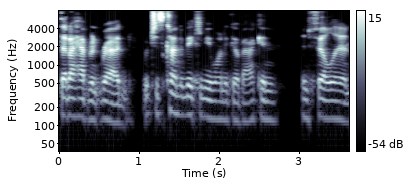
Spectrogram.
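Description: A woman speaks at a moderate pace. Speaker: podcast co-host. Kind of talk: casual chat about books. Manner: conversational, uses fillers.

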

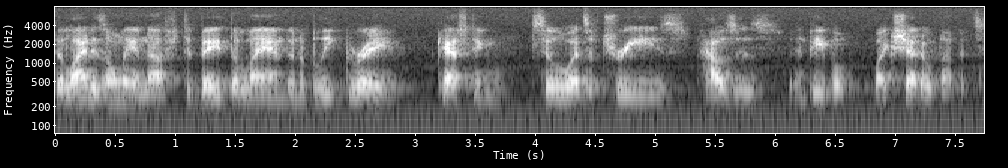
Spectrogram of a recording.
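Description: With music in the background, a man speaks at a moderate pace, his loudness swinging widely. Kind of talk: horror narration fiction.

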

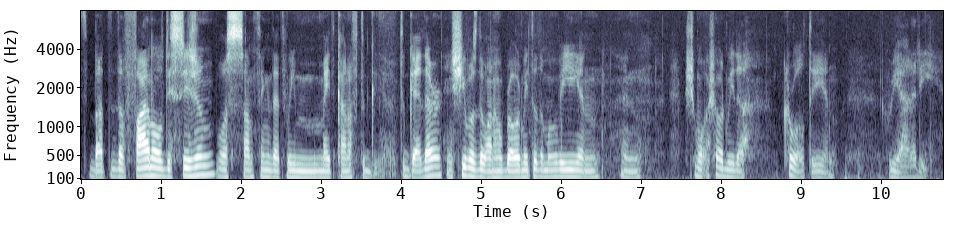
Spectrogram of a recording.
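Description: Here is a man at a medium pitch with fairly even intonation. He keeps a moderate pace. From Czech Republic, southern Moravia. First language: Czech. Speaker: electrical engineer. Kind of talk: casual interview. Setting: outdoors, hiking a snowy mountain trail. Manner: occasional stammers.

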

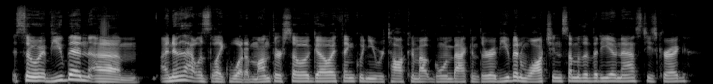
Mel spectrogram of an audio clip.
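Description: This man's voice sits fairly high and varies in pitch in an ordinary way, with hardly any pauses. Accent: northern US. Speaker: horror podcast host. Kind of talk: casual chat.

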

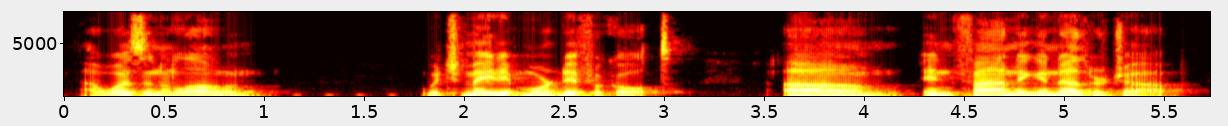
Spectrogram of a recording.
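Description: Speaking in a Louisiana accent, a man with a fairly low pitch uses monotone, flat intonation at a fairly slow pace with long, frequent pauses. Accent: US Southern (Louisiana). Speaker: accountant and business consultant. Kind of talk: interview conversation. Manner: laid back.

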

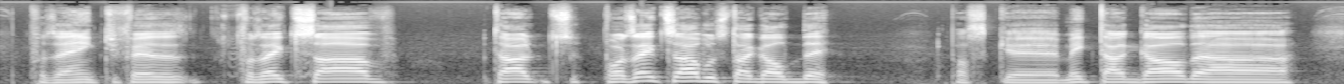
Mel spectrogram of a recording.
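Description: Over a very clean recording with a silent background, a man speaks at a fairly slow pace with a fairly high pitch. His intonation is fairly even, his loudness very even, and his pauses long and frequent. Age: 20s. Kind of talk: casual chat.

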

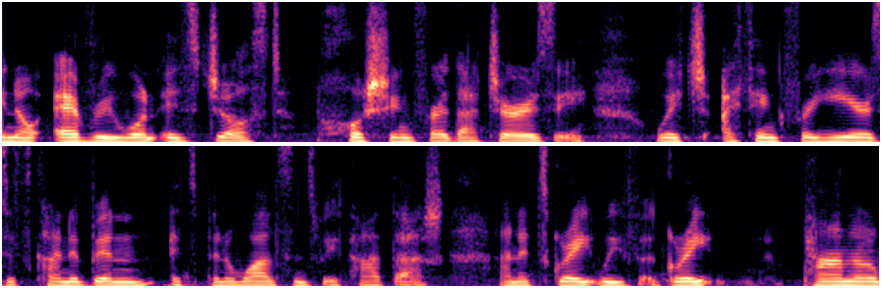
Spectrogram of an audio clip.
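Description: The speaker has an Irish accent and keeps a moderate pace. The intonation is monotone and flat. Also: woman. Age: 30s. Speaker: ladies Gaelic footballer. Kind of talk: post-match interview.

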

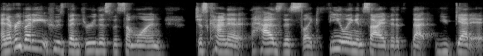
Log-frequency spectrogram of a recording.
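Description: Against a quiet background, a woman with a plain, everyday voice and an American accent speaks at a moderate pace and fairly low pitch, with ordinary pitch variation. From US Northeast, Massachusetts (Boston). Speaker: writer and mental health advocate. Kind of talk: interview.

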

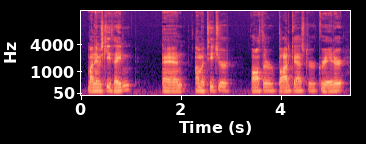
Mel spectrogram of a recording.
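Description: A man with a Texan accent, medium-pitched and fairly slow, with monotone, flat intonation. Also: very clean recording, silent background. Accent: Texan American. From Texas, San Antonio. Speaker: author and teacher. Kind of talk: casual monologue. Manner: relaxed, hesitant with fillers.

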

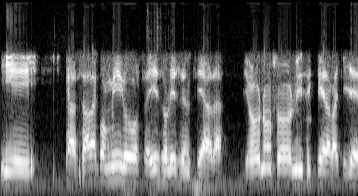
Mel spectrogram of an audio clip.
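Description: Speaking at a fairly slow pace, a man with a fairly high voice keeps a monotone, flat intonation and very even loudness. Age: 60s. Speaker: caller. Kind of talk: call-in comment. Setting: phone call. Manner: halting.

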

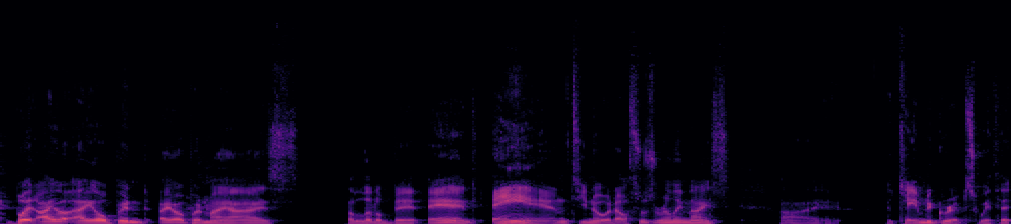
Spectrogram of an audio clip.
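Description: A man's very deep, low voice with vocal fry and a Midwestern US accent, swinging very widely in pitch at a moderate pace, in a very clean recording with a silent background. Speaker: podcast host. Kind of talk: casual chat.

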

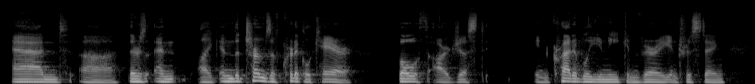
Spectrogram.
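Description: A man with an American accent uses a normal speaking voice at medium pitch and moderate pace, with fairly even intonation, on a very clean recording with a silent background. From US Midwest, Chicago. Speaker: physician. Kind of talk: casual chat.

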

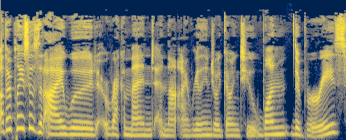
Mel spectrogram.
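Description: A woman with an Inland Northwest accent. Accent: American (Inland Northwest). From Montana, US (Missoula). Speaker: travel podcast host. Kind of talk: casual solo monologue.

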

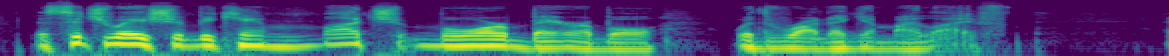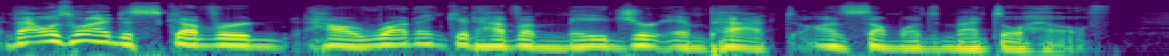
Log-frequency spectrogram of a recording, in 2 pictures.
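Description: On a very clean recording with a silent background, a man with an American accent uses an ordinary speaking voice at a medium pitch, with lively intonation and a fairly quick pace. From United States. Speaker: podcast host. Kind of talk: casual interview.

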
